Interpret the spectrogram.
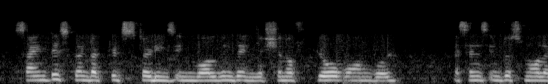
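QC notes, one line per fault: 3.37–3.73 s: VoIP packet loss concealed by the speech codec. About 60 ms of audio went missing, which fits three 20 ms frames lost. The decoder bridged the gap by carrying forward its last pitch and spectral envelope at steadily falling gain, so the speech smears into a short, buzzy tone or coloured noise that fades out. Each decoded frame builds on the one before, so the Speex-coded speech stays thin and distorted until about 3.73 s.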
